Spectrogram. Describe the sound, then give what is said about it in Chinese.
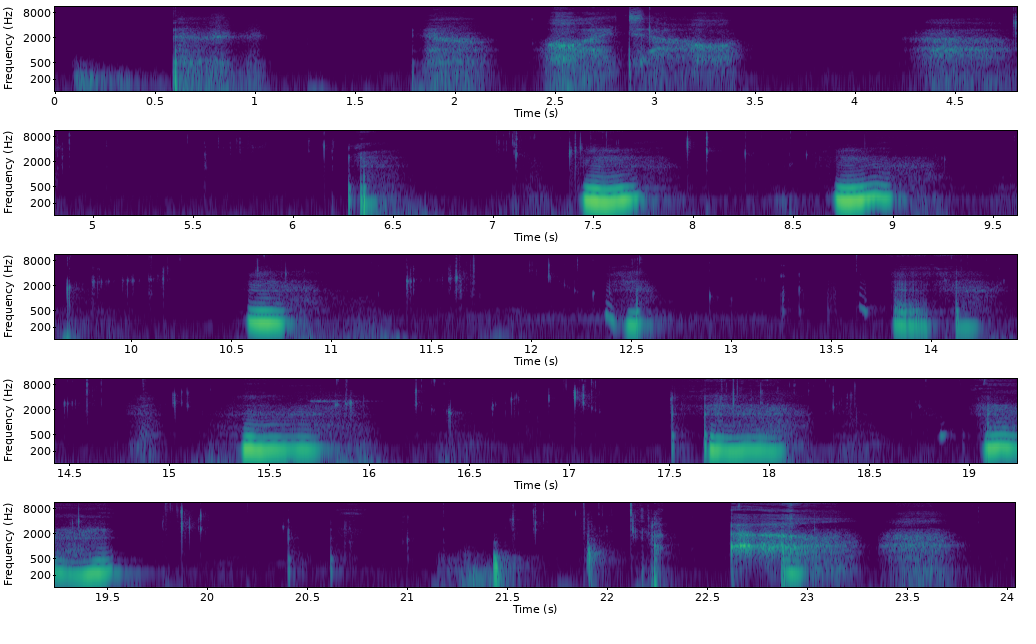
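Wet mouth chewing and biting noises, a voice imitating someone eating fingers, come as many short soft bursts with breathy sighs between them, spread steadily through the whole stretch. “我吃你的手指，你有什么感觉啊？”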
